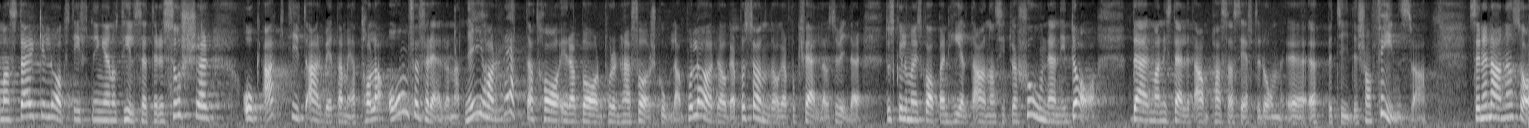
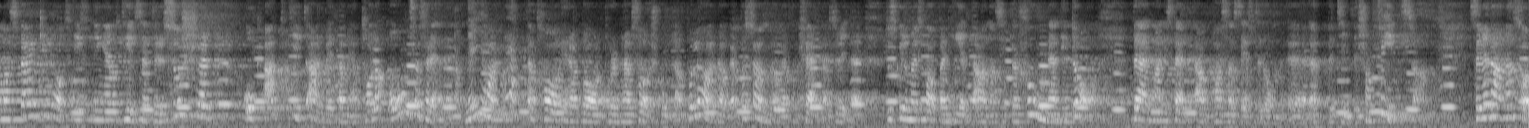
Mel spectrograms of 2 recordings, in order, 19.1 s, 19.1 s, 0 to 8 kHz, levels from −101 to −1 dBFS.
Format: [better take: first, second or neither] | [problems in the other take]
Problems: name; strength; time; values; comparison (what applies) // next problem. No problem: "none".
first | background sound (Wind instrument, woodwind instrument); 6 dB below the speech // room echo; dies away in 2.5 s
